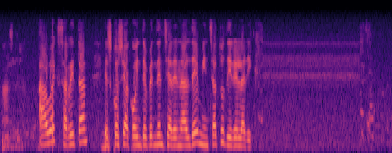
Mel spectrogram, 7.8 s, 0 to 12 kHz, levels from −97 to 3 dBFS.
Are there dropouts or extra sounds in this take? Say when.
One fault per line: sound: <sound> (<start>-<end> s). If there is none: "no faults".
no faults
